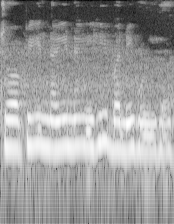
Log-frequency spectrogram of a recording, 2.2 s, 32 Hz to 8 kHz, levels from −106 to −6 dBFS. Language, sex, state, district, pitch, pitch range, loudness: Hindi, female, Gujarat, Gandhinagar, 205 Hz, 200-215 Hz, -13 LUFS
